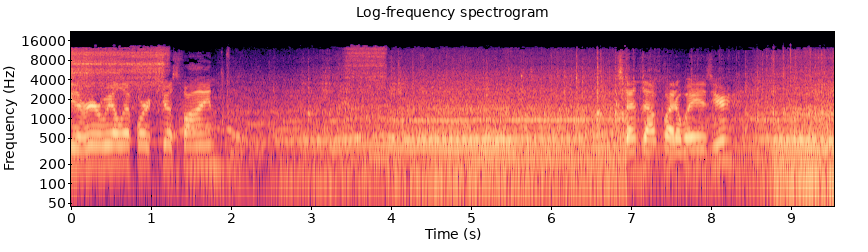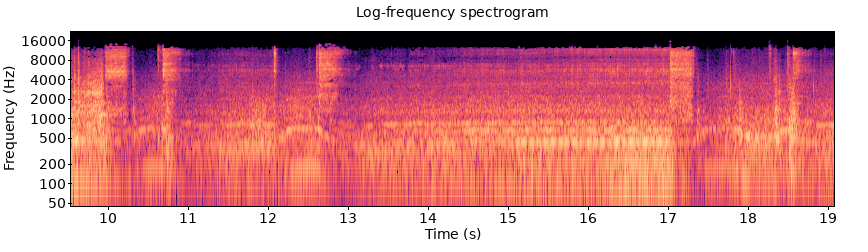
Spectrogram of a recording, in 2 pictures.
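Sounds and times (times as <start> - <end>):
diesel engine high idle: 0.0 - 19.0
hydraulic pump hum: 0.0 - 19.0
hydraulic hiss: 17.0 - 17.4.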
